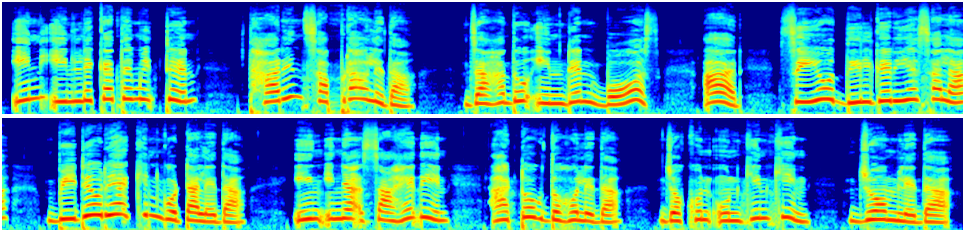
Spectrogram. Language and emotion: Santali, fearful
